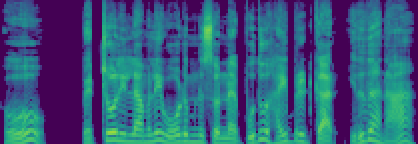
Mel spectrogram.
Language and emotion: Tamil, surprised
